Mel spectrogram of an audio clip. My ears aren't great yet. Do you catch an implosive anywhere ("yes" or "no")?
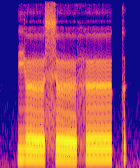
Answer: no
